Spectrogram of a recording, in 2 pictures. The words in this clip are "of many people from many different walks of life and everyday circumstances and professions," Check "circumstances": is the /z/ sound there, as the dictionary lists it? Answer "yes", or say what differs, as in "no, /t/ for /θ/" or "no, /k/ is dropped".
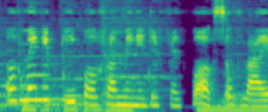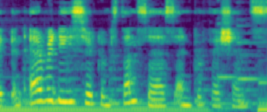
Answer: no, /s/ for /z/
